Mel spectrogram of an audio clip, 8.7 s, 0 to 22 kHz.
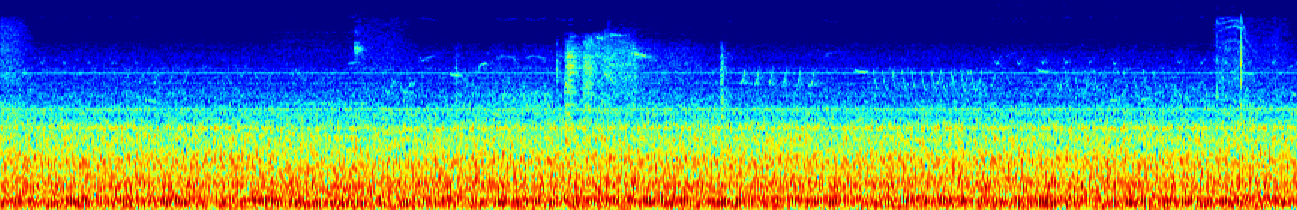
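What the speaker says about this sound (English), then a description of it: "We'll take the train for the rest of the ride here." Steady rumbling ride aboard a train in Farming Simulator 17, a continuous low drone with faint brief hisses and clicks over it.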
